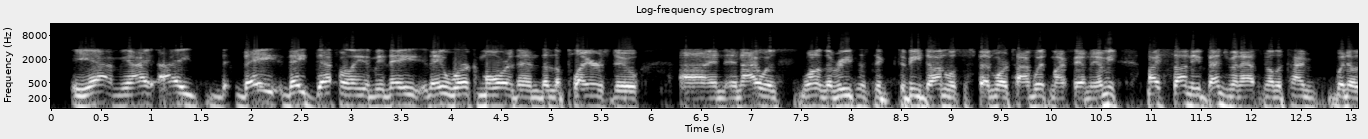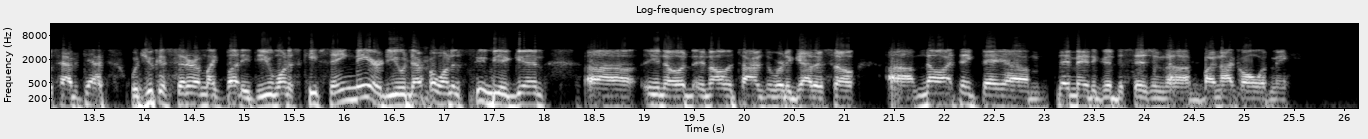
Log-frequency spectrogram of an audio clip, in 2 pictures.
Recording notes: called in so give his congratulations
